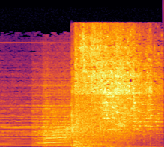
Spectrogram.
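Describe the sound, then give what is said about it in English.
Glass shatters as a bronze statue is hurled through a window pane. A sudden loud burst of breaking glass spreads into a bright, crackling spray of falling shards that fades slightly toward the end. “He sends the bronze flying through the glass, shattering the entire pane.”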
